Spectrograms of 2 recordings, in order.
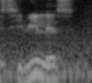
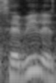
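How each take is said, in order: First: It is said with the standard vowel sounds. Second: It is said with a vulgar, dissimilated vowel. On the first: The speaker calls it right. "en vez de decir civiles" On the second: The speaker calls it wrong. "A veces decimos guardias civiles"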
